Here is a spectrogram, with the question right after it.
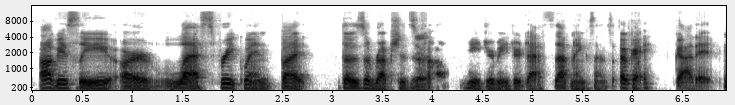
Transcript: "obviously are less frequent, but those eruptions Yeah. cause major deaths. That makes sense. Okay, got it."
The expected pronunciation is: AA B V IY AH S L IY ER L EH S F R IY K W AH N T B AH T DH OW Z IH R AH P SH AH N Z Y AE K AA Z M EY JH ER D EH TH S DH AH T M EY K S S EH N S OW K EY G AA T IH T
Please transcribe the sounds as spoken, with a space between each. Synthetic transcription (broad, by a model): AA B V IY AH S L IY ER L EH S F R IY K W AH N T B AH T DH OW Z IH R AH P SH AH N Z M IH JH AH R M EY JH ER D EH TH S DH AH T M EY K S S EH N S OW K EY G AA T IH T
